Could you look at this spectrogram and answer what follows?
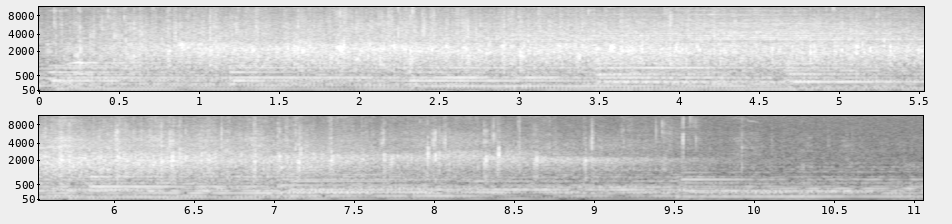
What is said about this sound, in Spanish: Amén. Fuerte aplauso al rey.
